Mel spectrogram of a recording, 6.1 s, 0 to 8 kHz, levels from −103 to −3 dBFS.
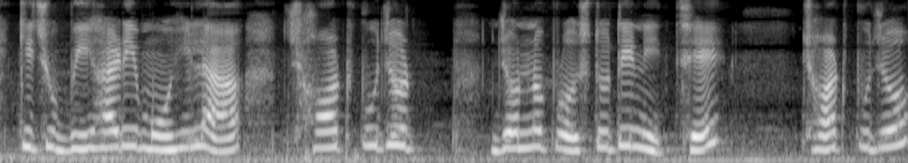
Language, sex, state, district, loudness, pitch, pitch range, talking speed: Bengali, female, West Bengal, Kolkata, -21 LUFS, 290 Hz, 260-310 Hz, 100 wpm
